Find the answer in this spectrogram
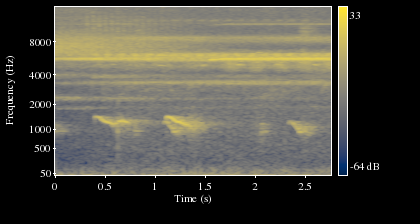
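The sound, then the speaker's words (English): Calls of the Cebu hawk owl, an owl found only on the Philippine island of Cebu: a few short, rasping, downward-slurred notes repeated at fairly even intervals over a steady high insect-like drone. “That's the Cebu hawk owl, found only on the Philippine island of the same name.”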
